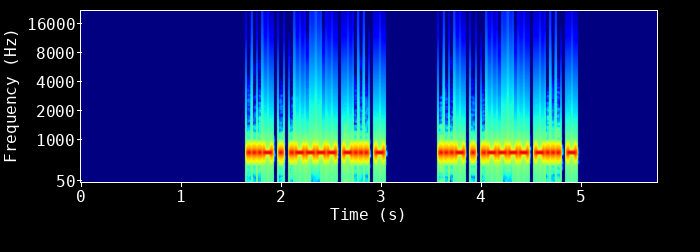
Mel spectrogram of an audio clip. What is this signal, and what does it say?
Morse code, heard as a keyed tone, about 42 wpm, 700 Hz. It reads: VE1BT VE1BT
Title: DXCC-100 Call Signs - 5 Characters - Repeated 2x - 45wpm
